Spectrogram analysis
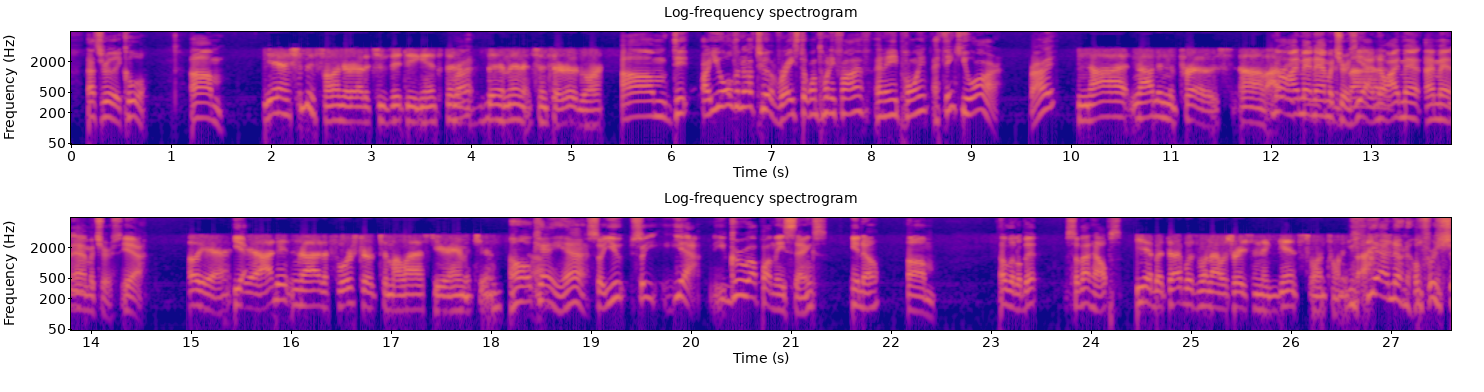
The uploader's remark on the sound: on the phone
